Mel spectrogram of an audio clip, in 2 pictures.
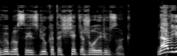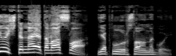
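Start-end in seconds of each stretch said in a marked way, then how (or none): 2.3-4.0 high, loud command; irritated order. A narrator's reading. Leader ordering pack onto captive, loud irritated shout. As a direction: snap the order with force.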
